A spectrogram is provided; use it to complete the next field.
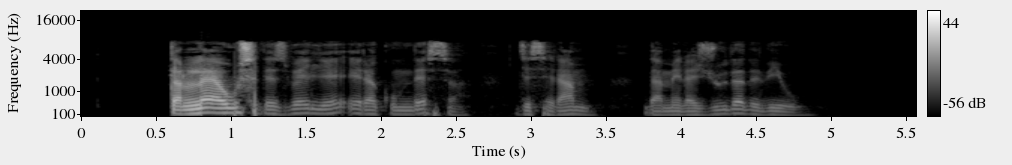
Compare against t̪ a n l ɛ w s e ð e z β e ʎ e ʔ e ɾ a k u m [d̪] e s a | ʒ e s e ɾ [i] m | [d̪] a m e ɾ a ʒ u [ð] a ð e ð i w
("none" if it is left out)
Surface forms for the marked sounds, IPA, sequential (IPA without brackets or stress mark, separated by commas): d̪, a, d̪, ð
